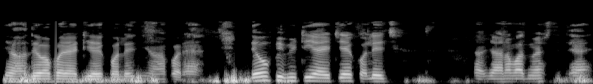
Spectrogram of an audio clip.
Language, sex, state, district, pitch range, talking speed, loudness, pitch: Hindi, male, Bihar, Jahanabad, 130-160 Hz, 150 wpm, -16 LUFS, 140 Hz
